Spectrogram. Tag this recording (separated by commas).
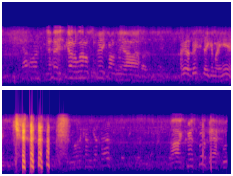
outside, rural or natural, Speech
